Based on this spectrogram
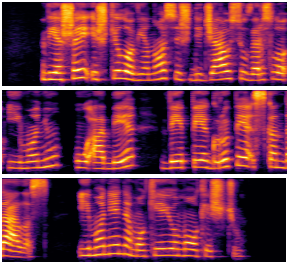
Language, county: Lithuanian, Marijampolė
